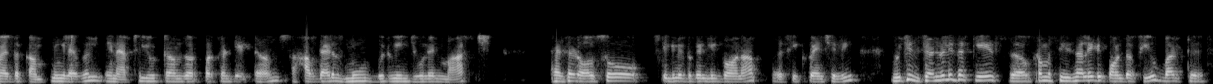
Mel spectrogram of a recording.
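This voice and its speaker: Male analyst caller, thin phone sound. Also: on the high side. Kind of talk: questioning on an earnings call. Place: phone call. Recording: narrow thin phone line.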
